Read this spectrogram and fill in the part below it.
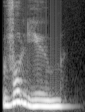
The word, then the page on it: volume: British English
